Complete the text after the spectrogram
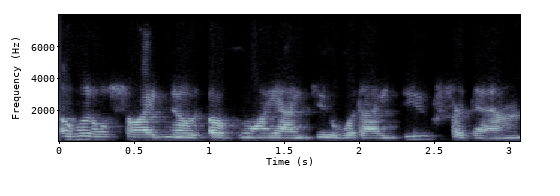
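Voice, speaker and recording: In a New York accent, a woman speaks with a very deep, low pitch. Her intonation is monotone and flat, and her pace is fairly slow. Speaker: guide dog school outreach representative. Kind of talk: presentation to a group.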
